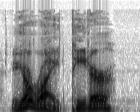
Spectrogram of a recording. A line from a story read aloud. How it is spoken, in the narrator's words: rumbled Fowler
